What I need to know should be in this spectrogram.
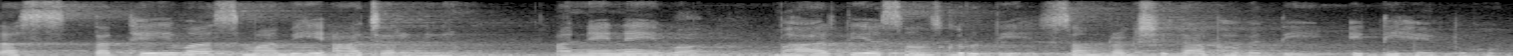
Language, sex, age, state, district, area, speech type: Sanskrit, female, 18-30, Maharashtra, Nagpur, urban, spontaneous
